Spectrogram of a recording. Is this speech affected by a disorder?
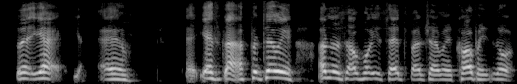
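Yes: cerebral palsy.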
